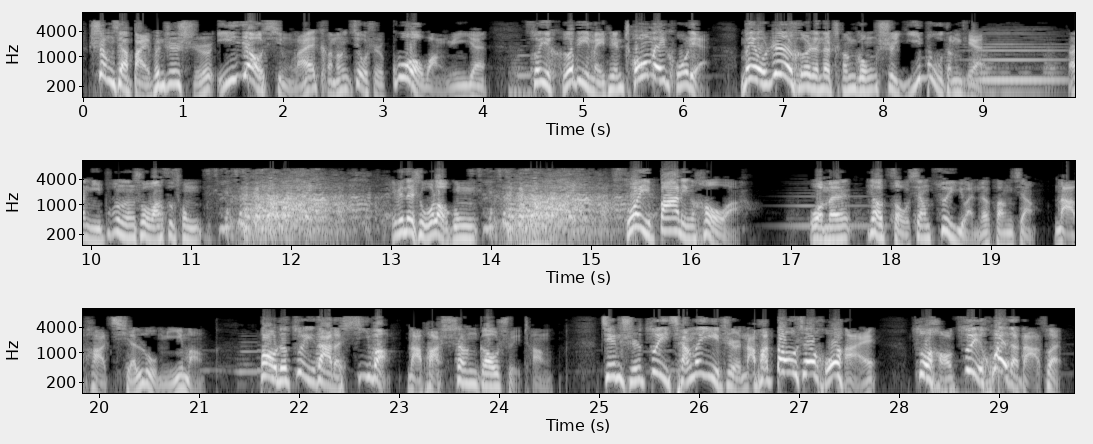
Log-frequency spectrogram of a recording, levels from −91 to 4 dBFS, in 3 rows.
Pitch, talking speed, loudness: 205 Hz, 225 characters per minute, -12 LUFS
